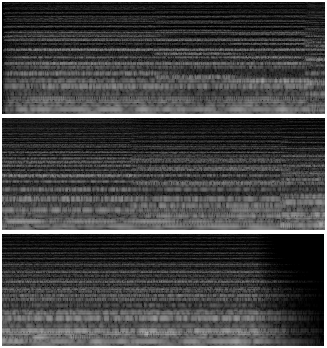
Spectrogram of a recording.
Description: Game Over

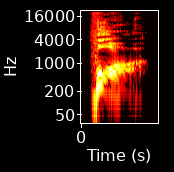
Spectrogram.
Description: effort grunt male

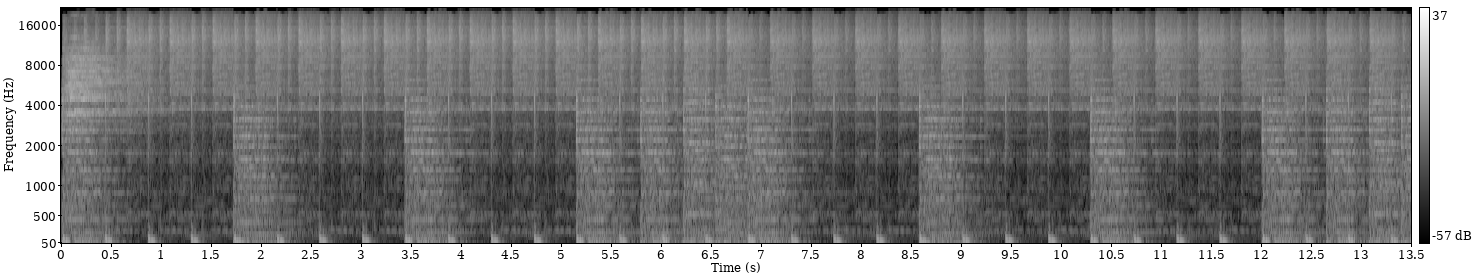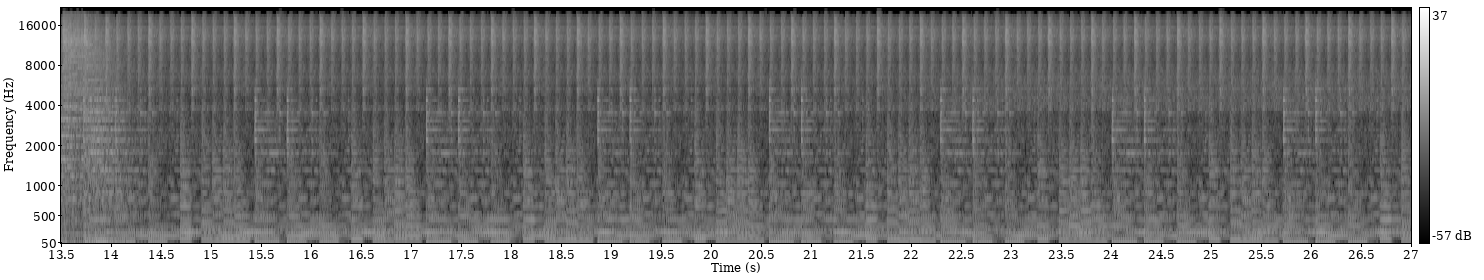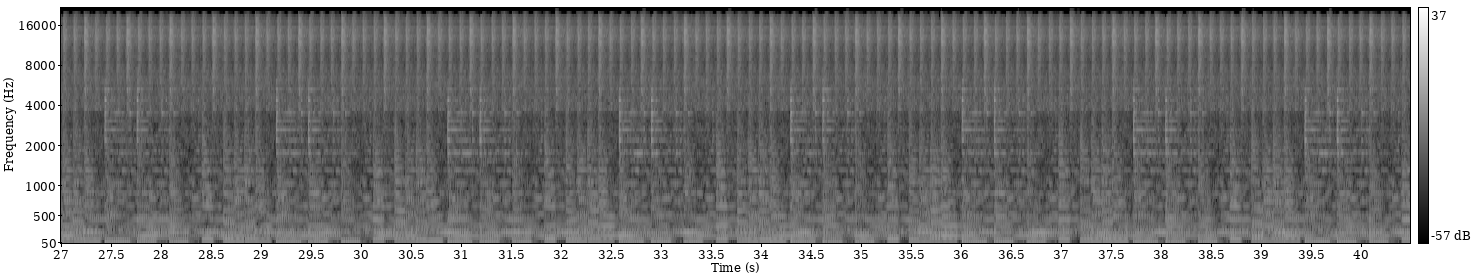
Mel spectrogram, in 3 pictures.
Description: News Jingle

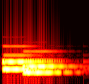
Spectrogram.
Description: elevator ding

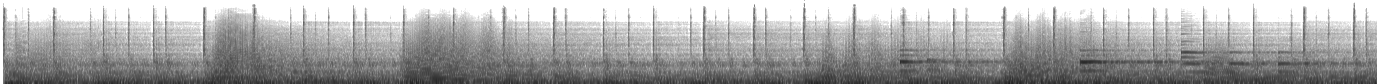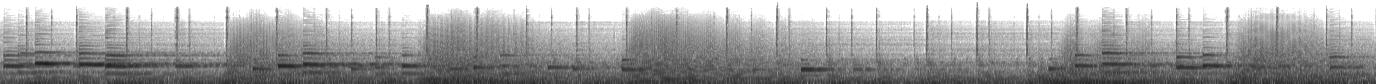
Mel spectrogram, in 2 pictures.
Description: synth wave

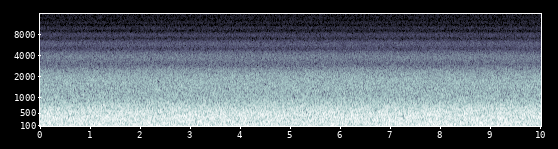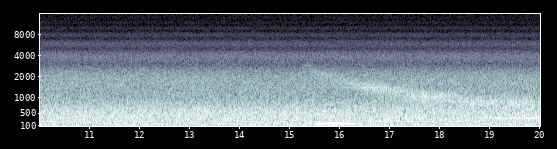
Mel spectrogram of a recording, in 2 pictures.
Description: ambiance loop

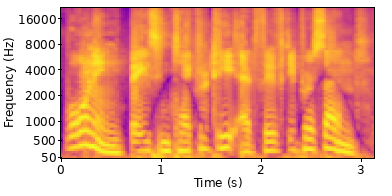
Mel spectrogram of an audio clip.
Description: Base Perc

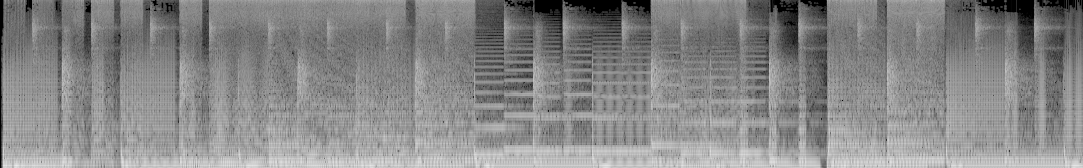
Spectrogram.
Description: ominous groove

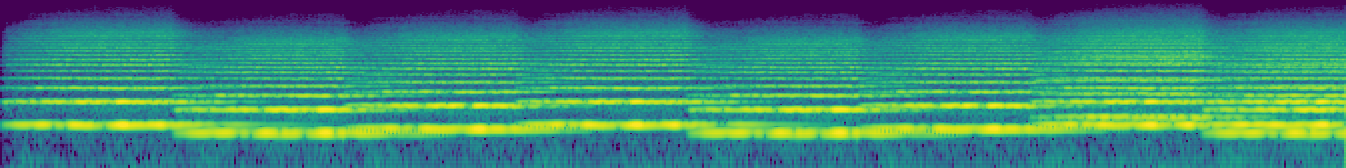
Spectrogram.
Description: build transition

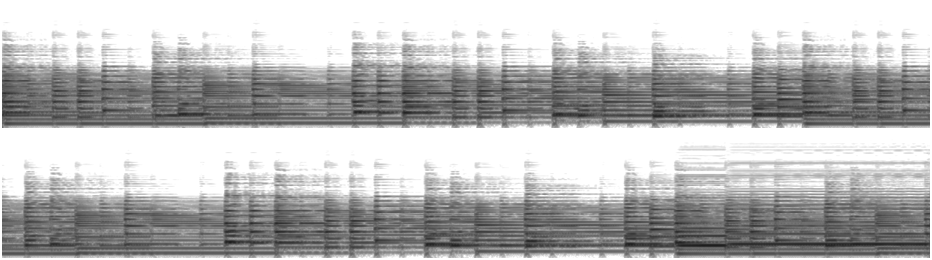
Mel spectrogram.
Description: jingle

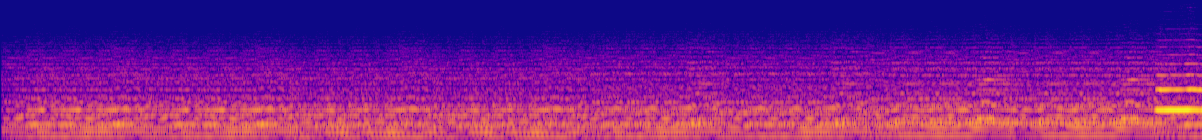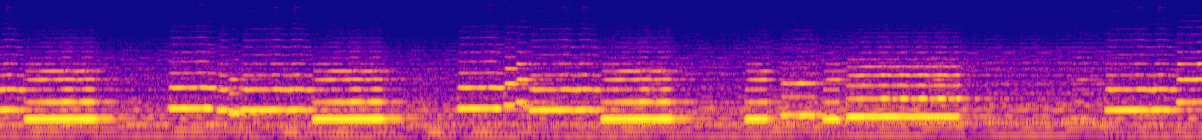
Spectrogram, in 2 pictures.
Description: Happy Music

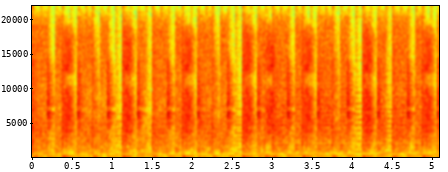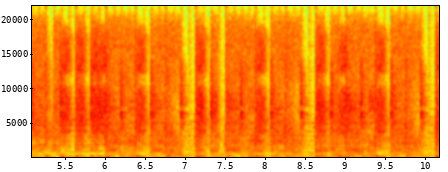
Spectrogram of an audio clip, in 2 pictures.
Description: neon sign circuit climax bpm160

